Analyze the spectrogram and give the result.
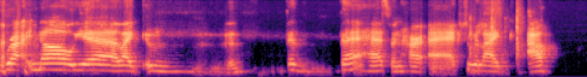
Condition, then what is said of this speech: Stuttering. But when I go, I talk okay.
